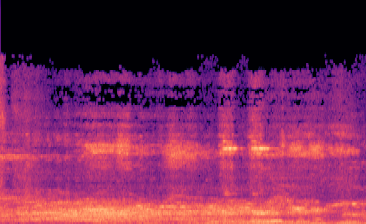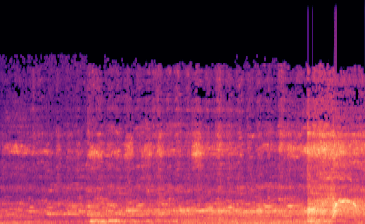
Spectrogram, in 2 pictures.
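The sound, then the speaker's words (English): A large animatronic owl screams continuously, a harsh, shrill squealing that wavers in pitch and stays loud for the whole stretch, with a rough, raspy edge and no clear pauses. “Now the owl. get big ass fucking animatronic. Screaming, just screaming.”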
